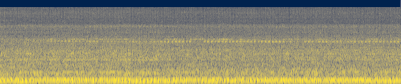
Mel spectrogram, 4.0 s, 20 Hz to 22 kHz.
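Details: 2001 Chevrolet Grand Vitara 2.0 after replacing a faulty crankshaft position sensor that caused crank-no-start with no spark: smooth even idle, steady low hum, no misses or stumbles; running healthy.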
